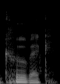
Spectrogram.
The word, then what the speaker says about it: Kubik: that's uh that's the right uh the right pronunciation so forever more it will be kubic and I think I said it right in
